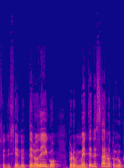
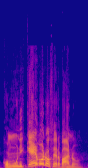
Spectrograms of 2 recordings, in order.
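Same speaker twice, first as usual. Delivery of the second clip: exasperated parent; 3 semitones higher, 8 dB louder than usual. Retold or imitated. Exasperated parent pleading with teen.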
